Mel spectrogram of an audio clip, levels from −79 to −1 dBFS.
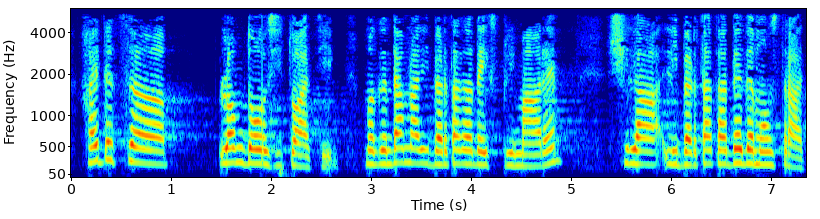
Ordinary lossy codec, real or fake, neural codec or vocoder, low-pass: none; real; none; 5.4 kHz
